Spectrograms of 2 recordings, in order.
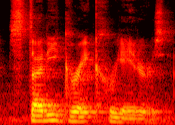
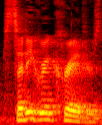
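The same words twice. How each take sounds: First: Study great creators said slowly, each word weighted; slow emphasis. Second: Study great creators said higher and louder, punched on "Study"; louder emphasis. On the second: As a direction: hit "Study" hard and high to drive it home. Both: Shown as a demonstration. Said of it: "I cannot emphasize this enough".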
